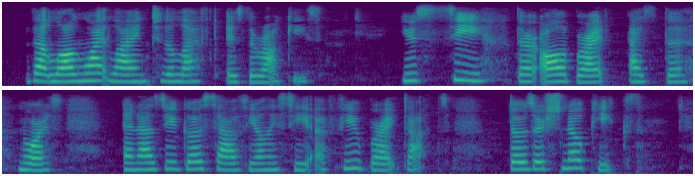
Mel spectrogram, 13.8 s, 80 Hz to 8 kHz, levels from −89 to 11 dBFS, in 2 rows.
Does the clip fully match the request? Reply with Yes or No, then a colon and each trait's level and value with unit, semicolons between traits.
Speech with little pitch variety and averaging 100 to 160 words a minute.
Yes: narrow, 1.9 semitones; average, 150 wpm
